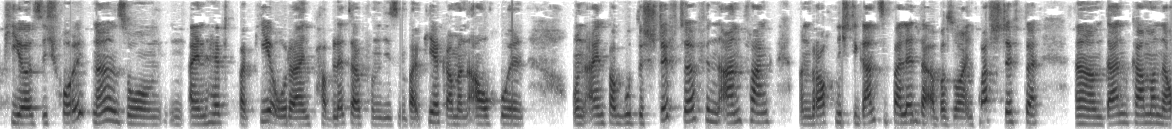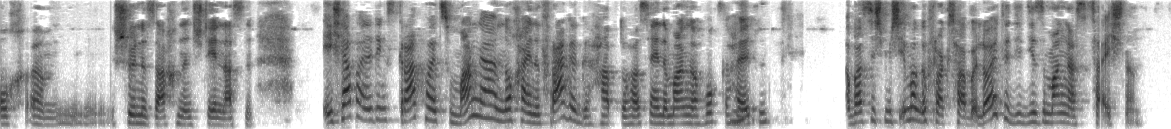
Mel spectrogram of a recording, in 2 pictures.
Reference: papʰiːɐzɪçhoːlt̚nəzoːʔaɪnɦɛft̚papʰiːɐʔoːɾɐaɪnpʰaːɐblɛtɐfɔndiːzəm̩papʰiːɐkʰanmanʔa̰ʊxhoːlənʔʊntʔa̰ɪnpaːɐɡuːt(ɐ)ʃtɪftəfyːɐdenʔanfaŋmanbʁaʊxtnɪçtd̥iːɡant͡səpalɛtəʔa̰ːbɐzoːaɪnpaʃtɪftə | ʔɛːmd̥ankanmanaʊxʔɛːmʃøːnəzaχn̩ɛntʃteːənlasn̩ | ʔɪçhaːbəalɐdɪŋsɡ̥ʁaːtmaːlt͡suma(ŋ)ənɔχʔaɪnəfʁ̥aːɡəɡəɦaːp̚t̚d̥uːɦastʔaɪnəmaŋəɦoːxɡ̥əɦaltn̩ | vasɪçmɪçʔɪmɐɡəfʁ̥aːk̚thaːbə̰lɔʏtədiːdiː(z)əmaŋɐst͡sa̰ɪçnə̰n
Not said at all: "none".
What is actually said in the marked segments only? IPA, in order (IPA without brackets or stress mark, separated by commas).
ə, ŋ, z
